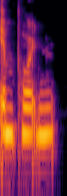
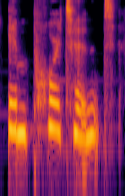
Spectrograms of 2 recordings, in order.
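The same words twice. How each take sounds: First: The T sounds are dropped. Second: The T sounds are pronounced clearly. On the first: "but I say important. ... There's no actual T's" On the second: "if you see the way it's spelled, important, um, there's T's"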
